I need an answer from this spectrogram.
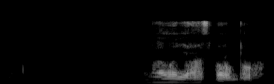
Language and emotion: Russian, neutral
